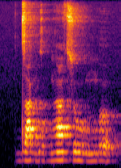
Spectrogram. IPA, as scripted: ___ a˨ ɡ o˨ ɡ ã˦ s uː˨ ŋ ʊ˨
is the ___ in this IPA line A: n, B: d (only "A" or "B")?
B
